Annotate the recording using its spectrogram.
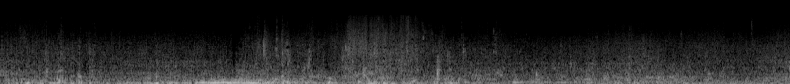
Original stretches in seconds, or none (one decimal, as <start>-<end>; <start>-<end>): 0.9-1.4; 2.6-7.9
